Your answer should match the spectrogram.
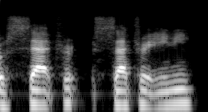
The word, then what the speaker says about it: Satriani: It's number 25 ranked Flying Saucer Rock and Roll by Billy Riley, or number 4 ranked, Surfing with the Alien by Joe Satriani.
